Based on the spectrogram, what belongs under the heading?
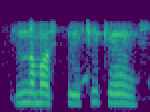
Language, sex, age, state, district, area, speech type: Hindi, female, 18-30, Uttar Pradesh, Prayagraj, rural, conversation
